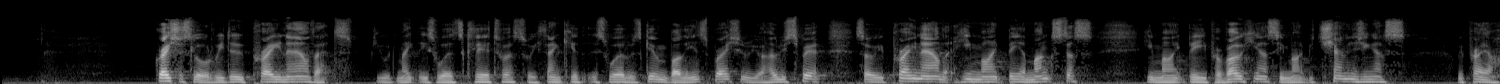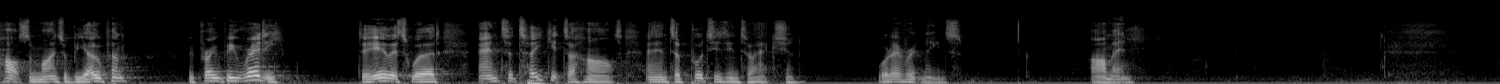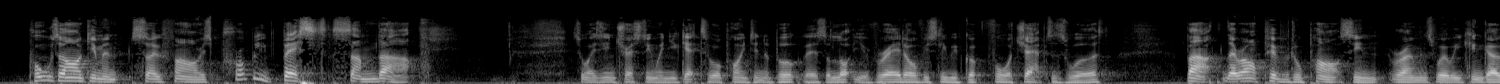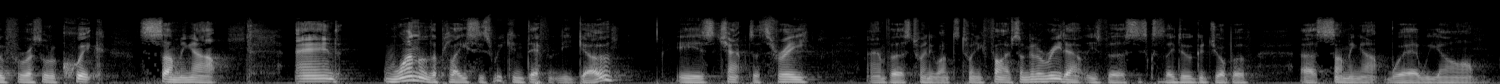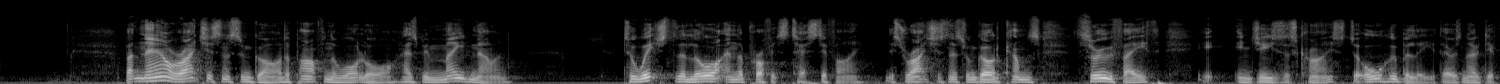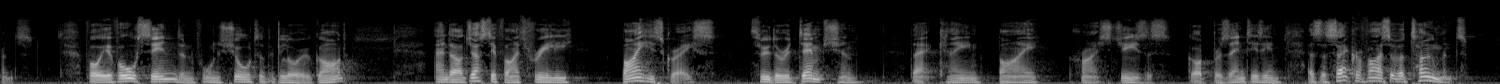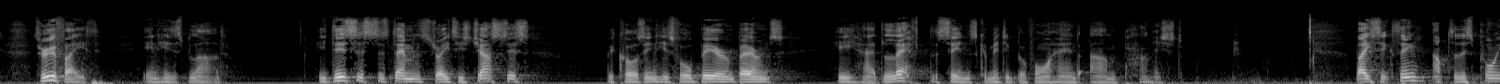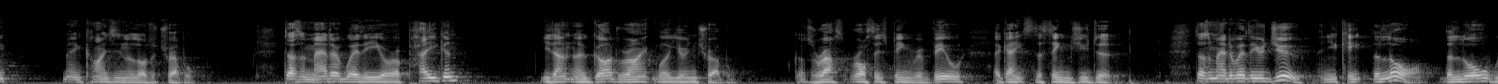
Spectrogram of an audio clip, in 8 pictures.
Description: Service Type: Morning Service How we have peace and joy with God.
